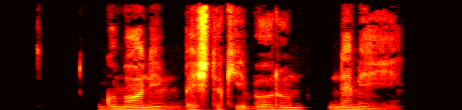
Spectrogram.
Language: Hazaragi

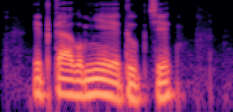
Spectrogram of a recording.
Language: Kalenjin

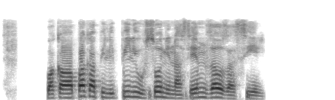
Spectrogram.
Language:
Swahili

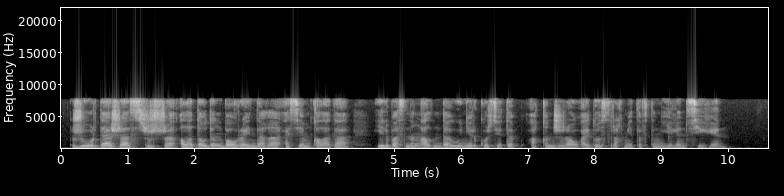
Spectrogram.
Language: Kazakh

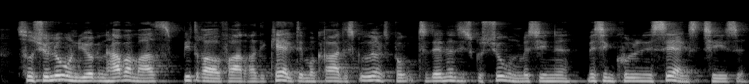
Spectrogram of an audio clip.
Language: Danish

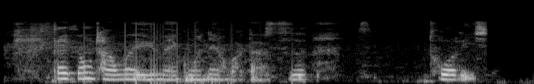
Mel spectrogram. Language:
Chinese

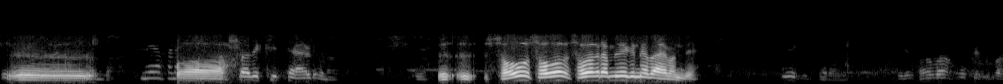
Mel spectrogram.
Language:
Dogri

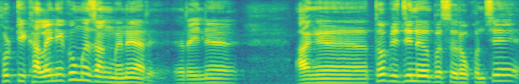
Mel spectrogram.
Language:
Bodo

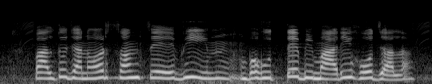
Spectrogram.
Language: Bhojpuri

